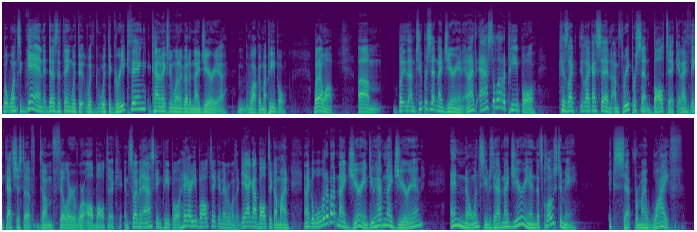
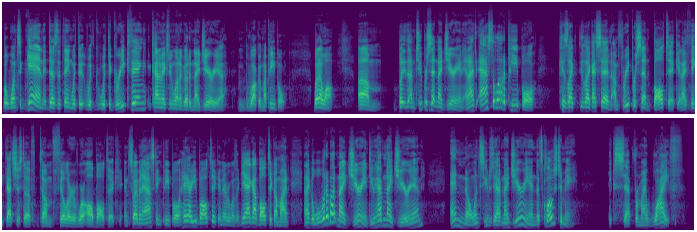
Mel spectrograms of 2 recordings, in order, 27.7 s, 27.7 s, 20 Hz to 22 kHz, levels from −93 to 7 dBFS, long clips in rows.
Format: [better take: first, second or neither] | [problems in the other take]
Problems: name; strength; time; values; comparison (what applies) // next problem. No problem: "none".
first | thin; very; fading below 350 Hz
